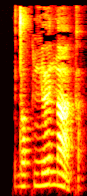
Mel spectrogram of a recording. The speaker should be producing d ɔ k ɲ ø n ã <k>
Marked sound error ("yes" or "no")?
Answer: no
